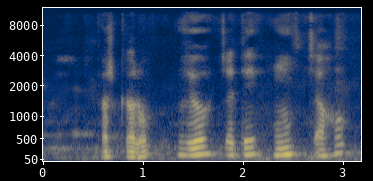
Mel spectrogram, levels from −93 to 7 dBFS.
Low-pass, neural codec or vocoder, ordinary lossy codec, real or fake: 10.8 kHz; codec, 24 kHz, 1.2 kbps, DualCodec; AAC, 64 kbps; fake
